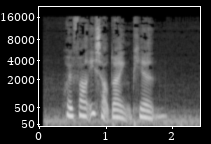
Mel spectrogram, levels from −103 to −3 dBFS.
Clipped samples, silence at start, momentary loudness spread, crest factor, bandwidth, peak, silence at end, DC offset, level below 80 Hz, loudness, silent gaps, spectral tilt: under 0.1%; 0.05 s; 21 LU; 16 dB; 16.5 kHz; -10 dBFS; 0 s; under 0.1%; -48 dBFS; -24 LUFS; none; -4 dB/octave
